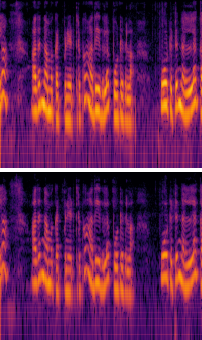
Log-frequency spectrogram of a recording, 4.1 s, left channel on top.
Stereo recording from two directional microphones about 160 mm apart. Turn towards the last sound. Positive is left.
turn(degrees=20)  # may be behind; listen again after turning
